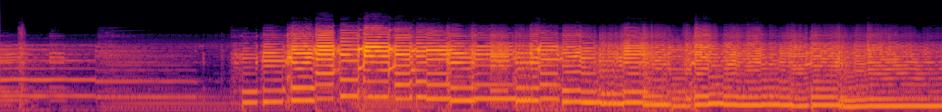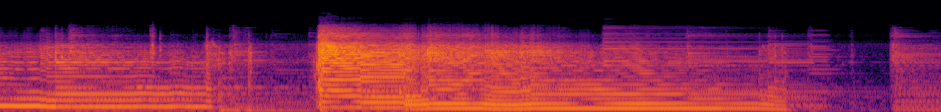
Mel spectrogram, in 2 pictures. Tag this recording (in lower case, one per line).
electric guitar
music
guitar
musical instrument
plucked string instrument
